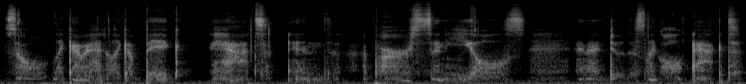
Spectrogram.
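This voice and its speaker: Whispered ASMR storyteller: breathy, very bright and airy, rambling and confessional, fillers everywhere. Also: slow pace, rough recording. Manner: rambling, chatty, many fillers; confessional and candid.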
